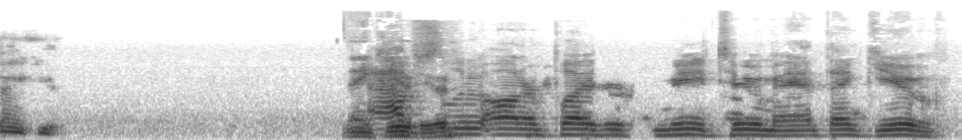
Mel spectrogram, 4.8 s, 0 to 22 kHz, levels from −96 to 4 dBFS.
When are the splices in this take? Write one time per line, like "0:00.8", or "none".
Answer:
none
